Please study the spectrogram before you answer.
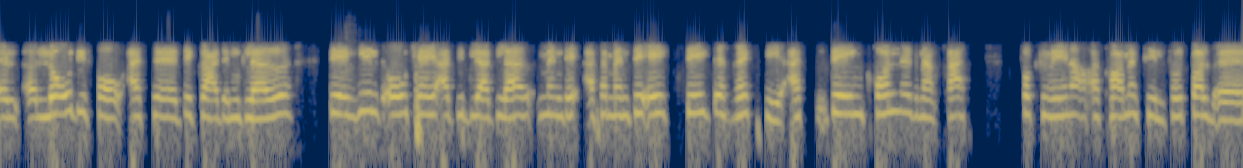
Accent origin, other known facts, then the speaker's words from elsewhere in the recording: Iran; Jo, jeg er selv iraner.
